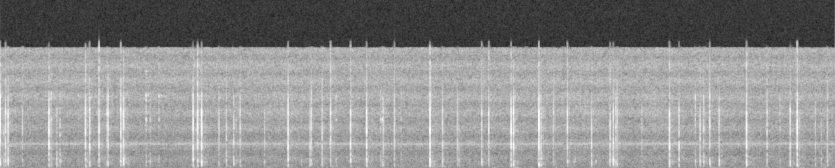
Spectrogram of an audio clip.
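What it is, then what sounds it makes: Plastic cosmetics bag. Long dark-painted nails tap rapidly on a small red polka-dot glossy plastic cosmetics bag that is hollow and soft-sided. The result is a quiet, irregular stream of sharp, dry clicks with bright tops that stop instantly, over a faint steady hiss.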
